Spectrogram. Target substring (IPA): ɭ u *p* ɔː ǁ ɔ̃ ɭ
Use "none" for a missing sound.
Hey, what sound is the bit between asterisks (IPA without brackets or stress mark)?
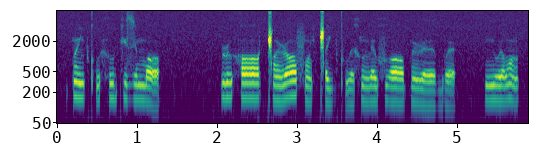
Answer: h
